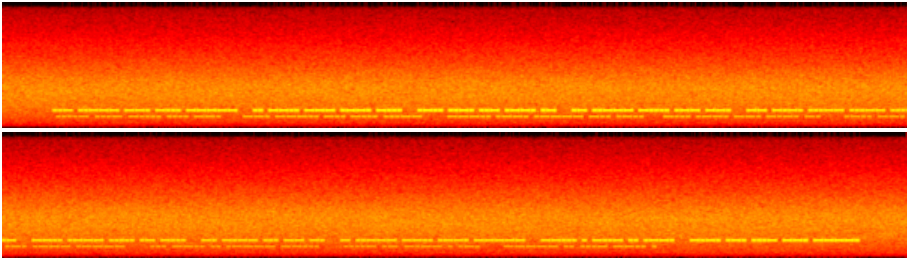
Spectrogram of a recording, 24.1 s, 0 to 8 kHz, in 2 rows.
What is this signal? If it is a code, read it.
Morse code, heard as two keyed tones, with radio static. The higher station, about 35 wpm, 1170 Hz: U2GB0 IZOPB LFUPA A26WG MC334 ZJ5AB NYSMN T2ZP0 7EXIP CRVG9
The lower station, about 32 wpm, 780 Hz: 4V6HG G8DB3 8P1DL BPGCN LGRJ1 SZI17 4AYER 0IVZE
